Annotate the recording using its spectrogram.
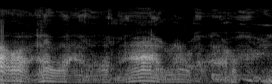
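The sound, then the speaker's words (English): A person imitates a lion growling and snarling while chomping on a takeout box, with rough, rising and falling rumbles that run continuously for about three seconds, fairly loud. “Oh, they're eating the box.”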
